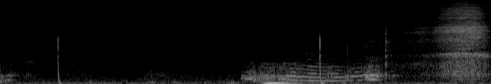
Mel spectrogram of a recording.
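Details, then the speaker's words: A single low, rattling snore-like breath from a French bulldog sitting in the owner's lap while he draws, amid quiet room noise and a few clicks: snoring. "By the way, if you hear snoring in the background, that's just my French bulldog as usual. She sits in my lap as I draw."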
